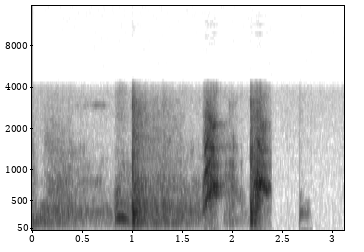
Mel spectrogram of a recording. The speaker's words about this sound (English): And the dog chimes in.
